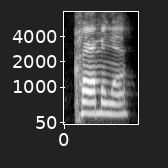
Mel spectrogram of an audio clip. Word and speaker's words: Kamala: kamala harris uh or can't how do we pronounce her name kamala all right kamala harris kamala harris she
